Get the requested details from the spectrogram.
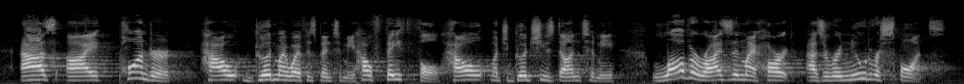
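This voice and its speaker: The speaker has a Canadian accent and a fairly slow pace, with big swings in loudness. Noticeable background noise runs underneath. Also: man, high pitch for a man, ordinary pitch variation. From British Columbia, Canada. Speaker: visiting preacher. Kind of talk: sermon.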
